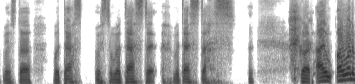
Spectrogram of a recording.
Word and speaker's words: Modestas: you said the first name correctly though mate modestus Perfect Mate perfect so look um have you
